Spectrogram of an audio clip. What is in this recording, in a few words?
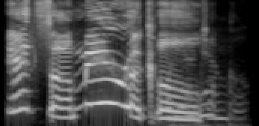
male comical its a miracle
